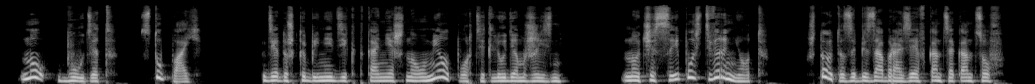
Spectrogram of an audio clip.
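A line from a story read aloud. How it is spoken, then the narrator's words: Stern. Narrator (Russian): строго сказала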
